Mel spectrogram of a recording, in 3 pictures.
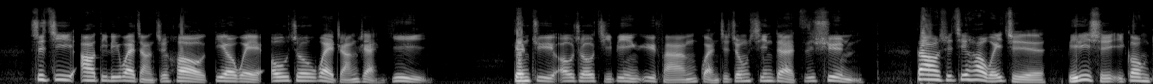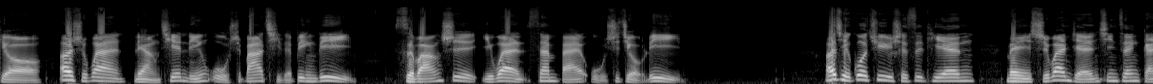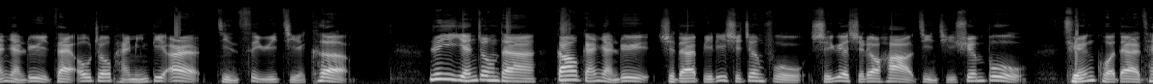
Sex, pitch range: male, 130-175 Hz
